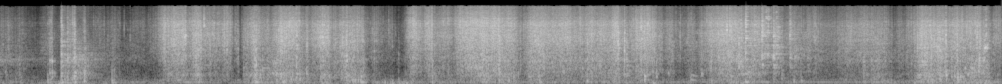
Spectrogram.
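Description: Plastic bags, crinkled paper packing and cardboard rustling and crackling as gloved hands dig through a dumpster's contents, with many quick irregular crackles.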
